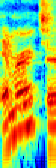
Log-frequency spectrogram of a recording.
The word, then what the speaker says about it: Emirates: But when I went to look at flights out of Chicago myself, there was directs from Chicago to Dubai on Emirates. So is it Emirates or Emiratis? – Emirates, yeah.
